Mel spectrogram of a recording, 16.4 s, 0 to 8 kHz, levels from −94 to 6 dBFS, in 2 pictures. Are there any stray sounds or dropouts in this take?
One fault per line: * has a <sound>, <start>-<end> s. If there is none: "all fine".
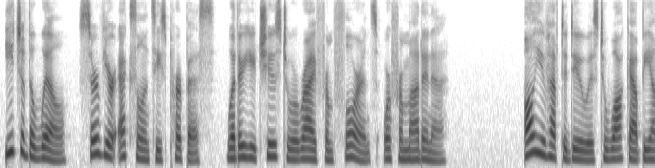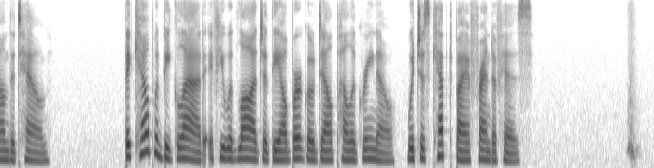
* has a whoosh, 16.0-16.2 s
